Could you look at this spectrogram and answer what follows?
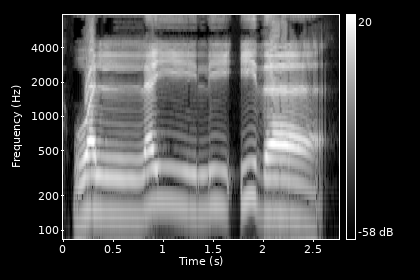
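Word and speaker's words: وَاللَّيْلِ إِذَا: Касру ни в коем случае не надо тянуть, лам читается мягко. Как только касру произнесли, сразу сюда переходим. То есть, валлай-ли ида. Валлайли ида. Вот так.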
